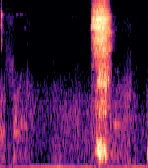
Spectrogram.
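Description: Near silence, broken about one and a half seconds in by one short, sharp breath noise from a person.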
